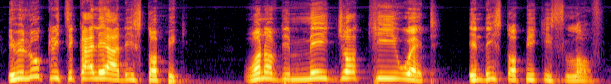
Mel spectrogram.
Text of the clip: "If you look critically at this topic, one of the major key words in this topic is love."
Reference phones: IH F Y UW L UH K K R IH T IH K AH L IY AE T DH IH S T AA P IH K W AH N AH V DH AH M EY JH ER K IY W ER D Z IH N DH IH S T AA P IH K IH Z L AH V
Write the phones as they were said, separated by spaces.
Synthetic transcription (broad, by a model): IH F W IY L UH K K R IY T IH K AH L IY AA T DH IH S T AA P IH K W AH N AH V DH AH M EY JH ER K IY W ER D IH N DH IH S T AA P IH K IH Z L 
